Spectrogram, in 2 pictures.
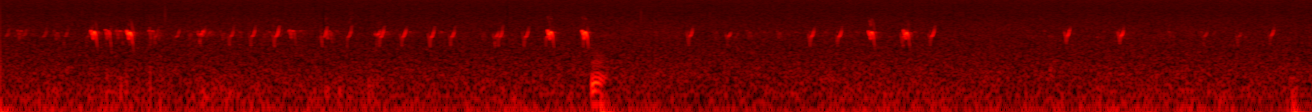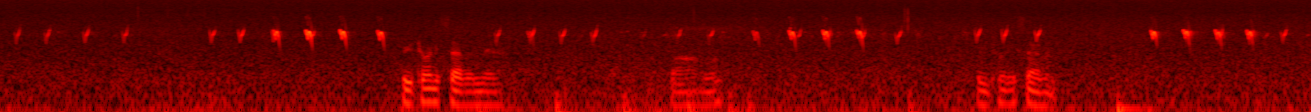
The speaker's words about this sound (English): The other birds, one of them took off, went down the hill, and there are a couple still around in the treetops.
